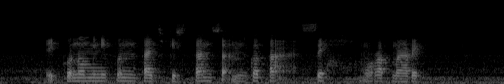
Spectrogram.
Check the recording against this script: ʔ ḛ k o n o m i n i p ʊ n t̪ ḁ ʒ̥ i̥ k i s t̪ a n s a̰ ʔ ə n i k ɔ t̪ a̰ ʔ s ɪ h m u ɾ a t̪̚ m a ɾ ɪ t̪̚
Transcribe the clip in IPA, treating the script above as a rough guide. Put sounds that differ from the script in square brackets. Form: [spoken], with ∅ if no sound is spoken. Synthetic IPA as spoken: ʔ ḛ k o n o m i n i p ʊ n t̪ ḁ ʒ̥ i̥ k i s t̪ a n s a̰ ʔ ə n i k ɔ t̪ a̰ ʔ s ɪ h m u ɾ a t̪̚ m a ɾ ɪ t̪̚

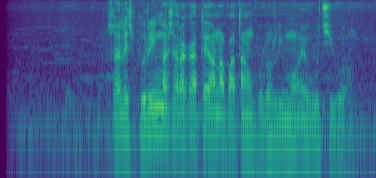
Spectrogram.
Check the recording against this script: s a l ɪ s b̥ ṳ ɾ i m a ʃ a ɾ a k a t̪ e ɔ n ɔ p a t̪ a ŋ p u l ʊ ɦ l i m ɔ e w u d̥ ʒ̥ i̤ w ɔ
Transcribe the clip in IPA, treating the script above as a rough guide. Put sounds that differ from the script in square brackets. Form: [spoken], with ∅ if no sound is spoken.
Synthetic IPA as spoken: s a l ɪ s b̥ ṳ ɾ i m a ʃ a ɾ a k a t̪ e ɔ n ɔ p a t̪ a ŋ p u l ʊ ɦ l i m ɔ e w u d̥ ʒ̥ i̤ w ɔ

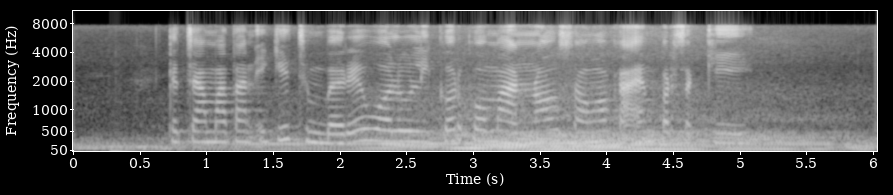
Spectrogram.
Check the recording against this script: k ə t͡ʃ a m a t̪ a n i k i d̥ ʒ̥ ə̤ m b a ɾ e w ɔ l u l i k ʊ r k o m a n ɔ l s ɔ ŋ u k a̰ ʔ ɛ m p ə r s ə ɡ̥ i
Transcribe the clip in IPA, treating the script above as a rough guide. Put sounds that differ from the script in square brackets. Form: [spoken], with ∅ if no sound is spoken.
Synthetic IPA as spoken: k ə t͡ʃ a m a t̪ a n i k i d̥ ʒ̥ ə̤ m b a ɾ e w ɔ l u l i k ʊ r k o m a n ɔ l s ɔ ŋ [ɔ] k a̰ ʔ ɛ m p ə r s ə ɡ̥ i

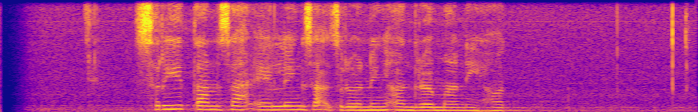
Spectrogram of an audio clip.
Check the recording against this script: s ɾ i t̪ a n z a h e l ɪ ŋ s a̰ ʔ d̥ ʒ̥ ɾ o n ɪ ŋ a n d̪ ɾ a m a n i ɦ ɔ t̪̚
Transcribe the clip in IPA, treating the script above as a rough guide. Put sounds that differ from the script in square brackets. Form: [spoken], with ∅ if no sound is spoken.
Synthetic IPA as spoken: s ɾ i t̪ a n [s] a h e l ɪ ŋ s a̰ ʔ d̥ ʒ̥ ɾ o n ɪ ŋ a n d̪ ɾ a m a n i ɦ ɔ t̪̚

